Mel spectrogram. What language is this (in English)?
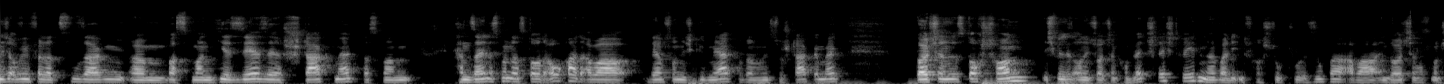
German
